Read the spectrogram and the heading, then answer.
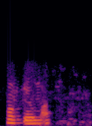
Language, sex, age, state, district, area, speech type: Tamil, female, 18-30, Tamil Nadu, Tiruvallur, urban, conversation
